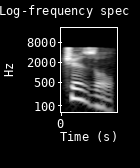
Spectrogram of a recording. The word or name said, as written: chisel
